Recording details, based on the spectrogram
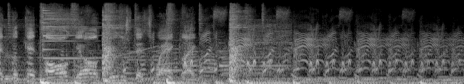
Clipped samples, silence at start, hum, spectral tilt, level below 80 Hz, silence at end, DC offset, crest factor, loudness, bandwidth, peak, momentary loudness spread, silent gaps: under 0.1%; 0 s; none; -4 dB/octave; -24 dBFS; 0 s; under 0.1%; 18 dB; -19 LUFS; 19.5 kHz; -2 dBFS; 11 LU; none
